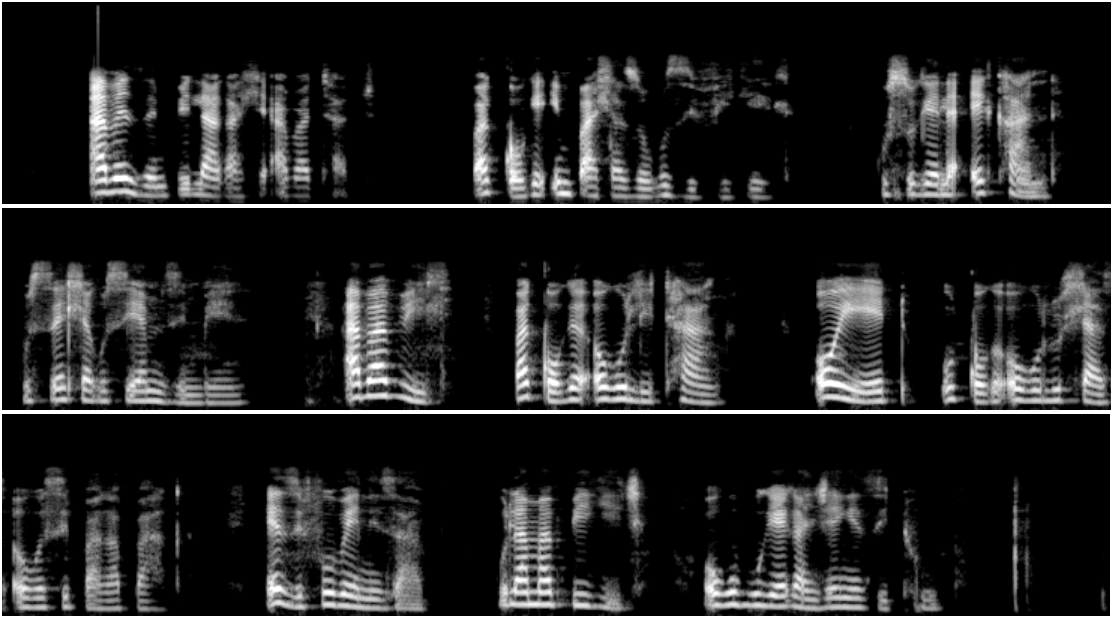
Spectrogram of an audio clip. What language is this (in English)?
North Ndebele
